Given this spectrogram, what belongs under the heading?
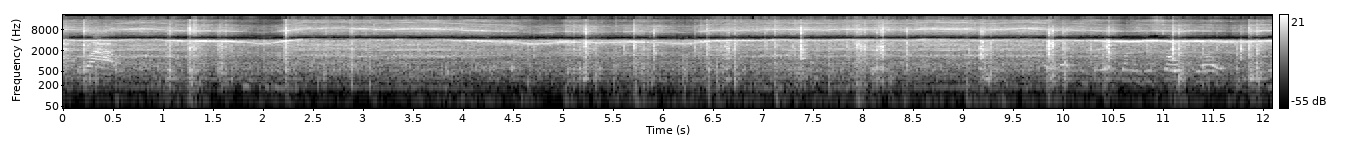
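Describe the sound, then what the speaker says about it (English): A loud electric mixer whirs steadily, beating chocolate torte ingredients for a keto dessert, with a continuous high-pitched motor whine close up and voices talking over it. "Cover your ears, guys. This is going to be loud. We're just going to mix this up."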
